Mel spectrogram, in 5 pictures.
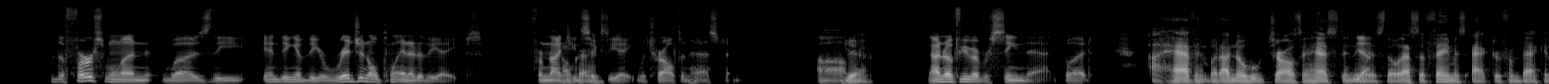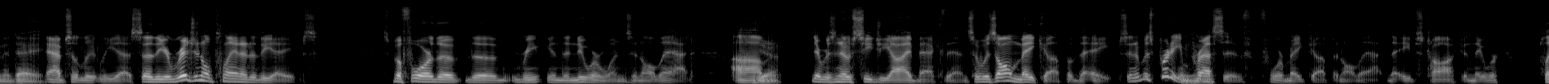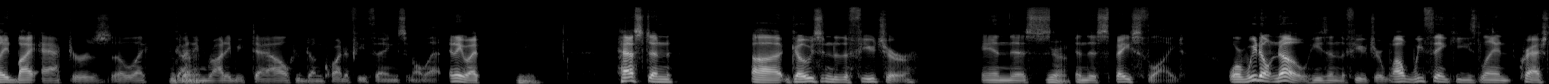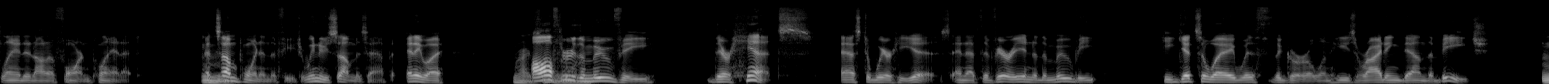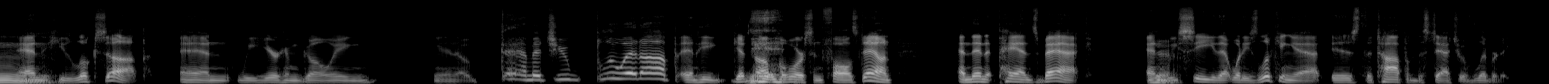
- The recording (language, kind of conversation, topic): English, unstructured, Which movie should I watch for the most surprising ending?
- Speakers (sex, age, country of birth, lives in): male, 40-44, United States, United States; male, 65-69, United States, United States
- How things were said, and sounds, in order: put-on voice: "Damn it, you blew it up!"; laughing while speaking: "Yeah"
